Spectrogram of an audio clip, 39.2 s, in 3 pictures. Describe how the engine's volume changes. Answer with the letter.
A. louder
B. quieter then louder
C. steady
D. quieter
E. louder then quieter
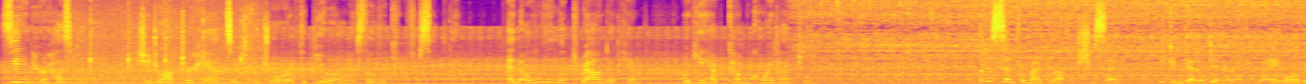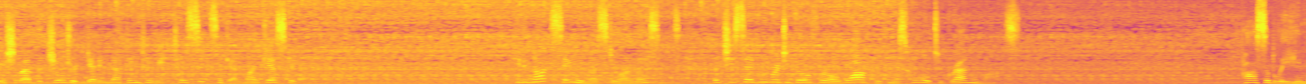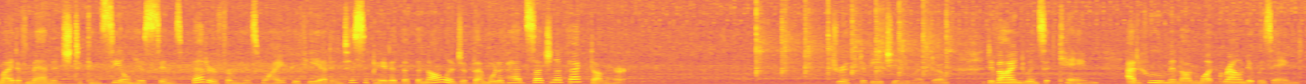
D.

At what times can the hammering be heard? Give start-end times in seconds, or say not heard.
0.6-2.6, 33.6-35.7.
